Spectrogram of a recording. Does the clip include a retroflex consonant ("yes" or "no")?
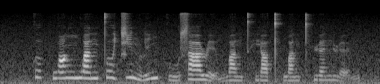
yes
